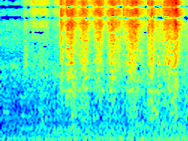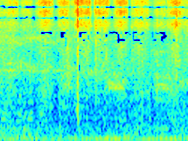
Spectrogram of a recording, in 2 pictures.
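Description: Large knife scraping and slicing through a stingray's flesh along the cartilage, a run of quick rasping strokes in the first half, then quieter.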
